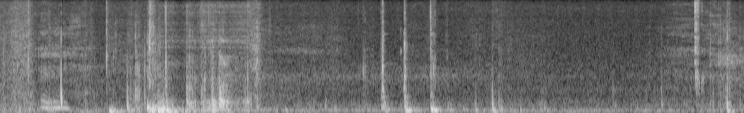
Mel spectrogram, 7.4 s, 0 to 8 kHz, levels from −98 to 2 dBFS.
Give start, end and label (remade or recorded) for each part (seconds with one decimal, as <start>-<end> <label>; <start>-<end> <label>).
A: 0.0-1.6 recorded; 1.6-2.5 remade; 2.5-7.4 recorded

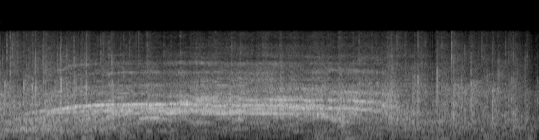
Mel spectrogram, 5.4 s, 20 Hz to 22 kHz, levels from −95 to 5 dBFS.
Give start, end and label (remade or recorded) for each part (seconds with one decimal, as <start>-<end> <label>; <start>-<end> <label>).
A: 0.0-1.3 recorded; 1.3-4.5 remade; 4.5-5.4 recorded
